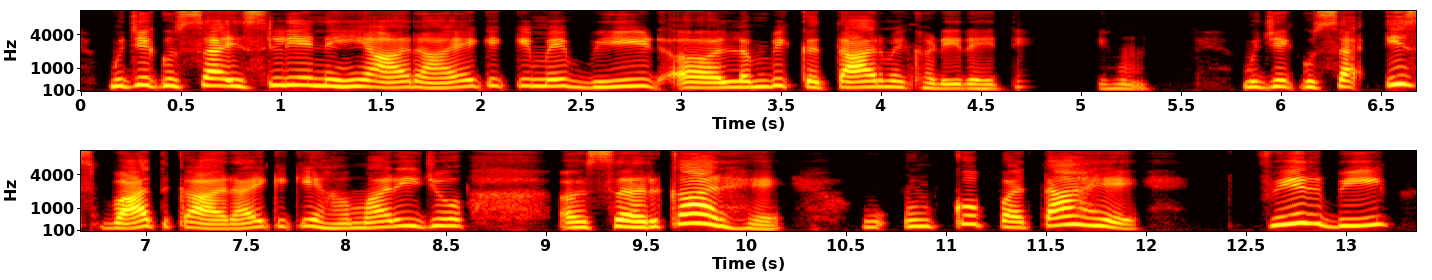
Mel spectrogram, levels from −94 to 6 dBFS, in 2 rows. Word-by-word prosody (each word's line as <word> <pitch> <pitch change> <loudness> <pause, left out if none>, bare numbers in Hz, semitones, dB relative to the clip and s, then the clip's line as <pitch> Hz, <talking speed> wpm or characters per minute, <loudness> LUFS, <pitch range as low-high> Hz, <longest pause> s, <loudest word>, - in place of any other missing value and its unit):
मुझे 290 +4 0
गुस्सा 285 +2 +2
इसलिए 305 +5 -1
नहीं 260 -2 +1
आ 215 -2 +3
रहा 205 -4 -2
है 230 +5 -2
क्योंकि 280 0 -7
मैं 270 0 0
भीड़ 250 +5 -2
अ, 210 -1 +1
लंबी 230 +5 -1
कतार 230 +1 +2
में 235 -1 -4
खड़ी 185 -4 -6
रहती 175 +6 -8 0.4
हूँ, 170 -1 -12 0.5
मुझे 230 +2 -2
गुस्सा 235 +2 -1 0.2
इस 340 -2 +3
बात 195 +7 +4
का 220 - 0
आ 170 - +4
रहा 175 +2 -1
है 220 - -1
क्योंकि 265 0 -5
हमारी 215 +6 -2
जो 280 +2 -2 0.5
अ, 210 +1 0
सरकार 255 - +5
है, 175 - -6 0.4
उ 230 - -9 0.2
उनको 260 +7 -3
पता 230 +5 0 0.2
है, 245 - 0 0.6
फिर 360 +5 +3
भी 285 +5 0
240 Hz, 165 wpm, -20 LUFS, 210-275 Hz, 0.6 s, सरकार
